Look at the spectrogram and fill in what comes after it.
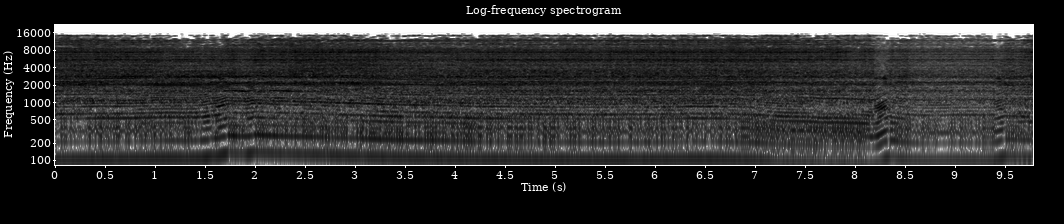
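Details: Small chainsaw long left dead, revived, owner advises replacing the carburetor bracket holder: small two-stroke buzzes at a steady, even pitch, dips and picks up cleanly with throttle; normal running.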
